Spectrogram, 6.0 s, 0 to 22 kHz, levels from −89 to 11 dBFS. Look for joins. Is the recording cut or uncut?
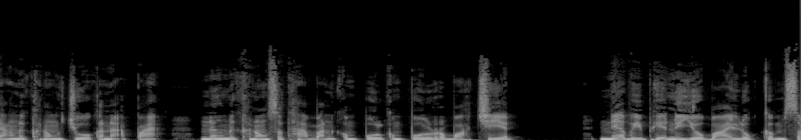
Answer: uncut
